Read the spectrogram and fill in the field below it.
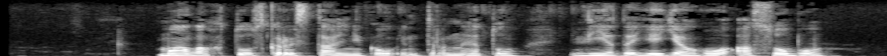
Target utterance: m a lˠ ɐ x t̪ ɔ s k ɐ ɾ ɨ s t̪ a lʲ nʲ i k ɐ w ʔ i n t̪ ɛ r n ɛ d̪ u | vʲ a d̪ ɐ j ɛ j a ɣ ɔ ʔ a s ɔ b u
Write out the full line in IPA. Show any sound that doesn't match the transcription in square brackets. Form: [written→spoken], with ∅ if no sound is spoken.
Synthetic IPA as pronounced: m a lˠ ɐ x t̪ ɔ s k ɐ ɾ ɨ s t̪ a lʲ nʲ i k ɐ w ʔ i n t̪ ɛ r n ɛ [d̪→t̪] u | vʲ [a→ɛ] d̪ ɐ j ɛ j a ɣ ɔ ʔ a s ɔ b u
